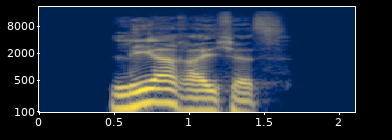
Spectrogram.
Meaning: strong/mixed nominative/accusative neuter singular of lehrreich
- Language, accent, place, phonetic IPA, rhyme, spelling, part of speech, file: German, Germany, Berlin, [ˈleːɐ̯ˌʁaɪ̯çəs], -eːɐ̯ʁaɪ̯çəs, lehrreiches, adjective, De-lehrreiches.ogg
